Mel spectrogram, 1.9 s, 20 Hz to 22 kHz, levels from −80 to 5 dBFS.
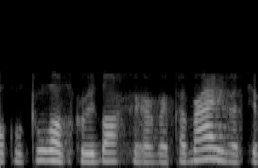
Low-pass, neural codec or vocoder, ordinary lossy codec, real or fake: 3.6 kHz; autoencoder, 44.1 kHz, a latent of 192 numbers a frame, MeloTTS; AAC, 16 kbps; fake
